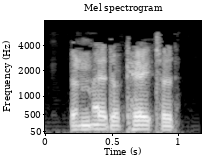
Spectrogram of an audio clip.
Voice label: "unmedicated", English; adjectives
